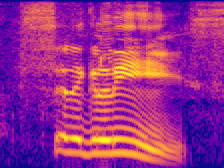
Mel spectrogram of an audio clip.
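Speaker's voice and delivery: "Senegalese" drawn out, emphatic, slow and high.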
